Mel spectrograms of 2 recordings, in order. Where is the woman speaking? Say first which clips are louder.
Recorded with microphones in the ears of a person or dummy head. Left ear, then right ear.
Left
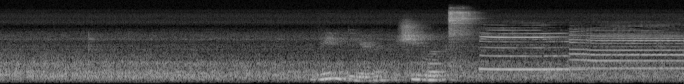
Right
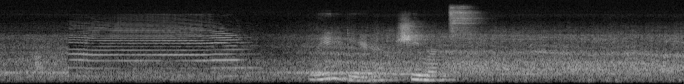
Right 3 dB; 30° right (ahead or behind), 0.5 m.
